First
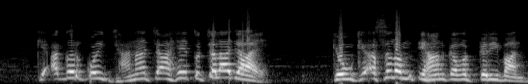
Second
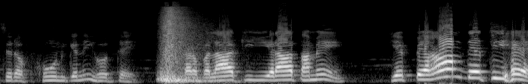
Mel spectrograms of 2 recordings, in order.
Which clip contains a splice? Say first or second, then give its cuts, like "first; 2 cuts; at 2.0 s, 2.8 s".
second; 1 cut; at 1.8 s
